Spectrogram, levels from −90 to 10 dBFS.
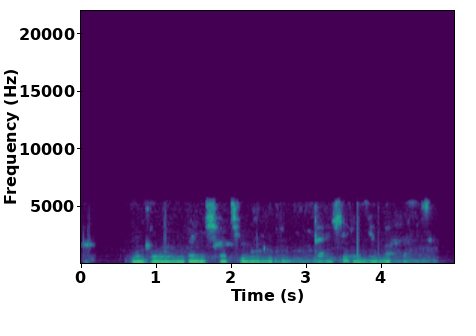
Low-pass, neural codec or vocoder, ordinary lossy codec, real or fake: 5.4 kHz; vocoder, 22.05 kHz, 80 mel bands, HiFi-GAN; Opus, 24 kbps; fake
